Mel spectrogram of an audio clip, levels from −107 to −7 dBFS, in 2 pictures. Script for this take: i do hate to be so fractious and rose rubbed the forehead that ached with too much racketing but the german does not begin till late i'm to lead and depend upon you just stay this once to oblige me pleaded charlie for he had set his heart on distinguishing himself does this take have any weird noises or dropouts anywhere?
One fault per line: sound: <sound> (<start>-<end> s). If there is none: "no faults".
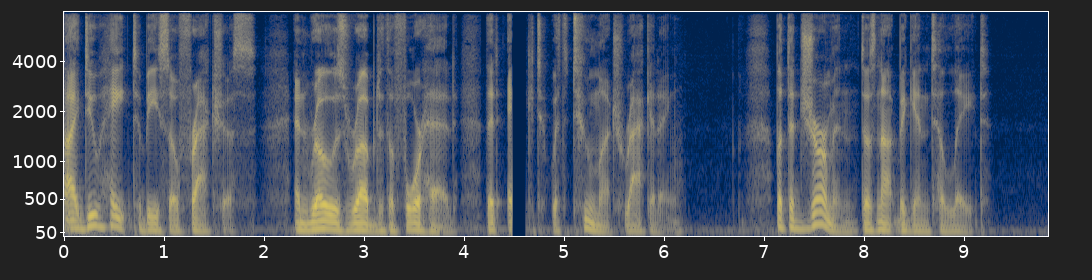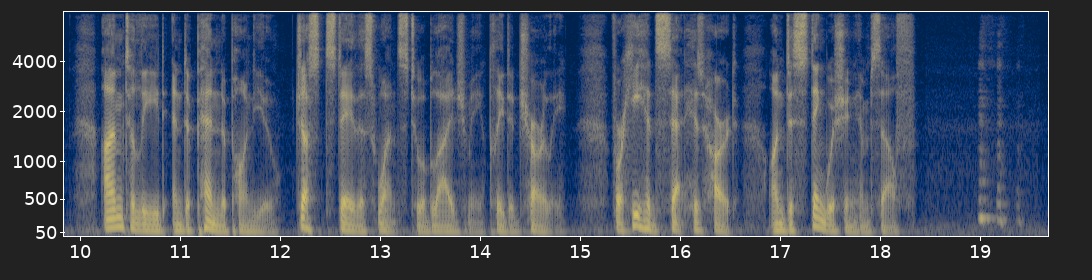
sound: dropout (4.5-4.6 s)
sound: laugh (19.0-19.5 s)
